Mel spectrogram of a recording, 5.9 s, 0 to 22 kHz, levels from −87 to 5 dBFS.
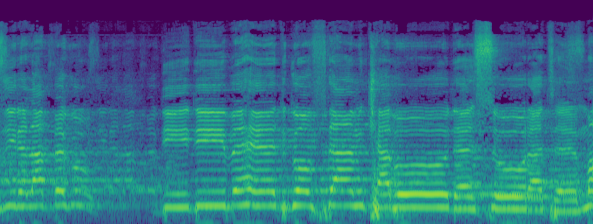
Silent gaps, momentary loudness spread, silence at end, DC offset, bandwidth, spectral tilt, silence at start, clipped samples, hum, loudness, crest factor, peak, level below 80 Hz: none; 11 LU; 0 s; 0.2%; 16 kHz; -3.5 dB/octave; 0 s; under 0.1%; none; -14 LUFS; 14 dB; -2 dBFS; -48 dBFS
